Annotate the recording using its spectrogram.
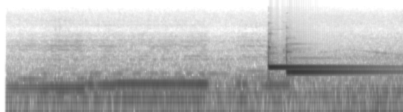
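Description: A two-tone doorbell chime, ding-dong, about four seconds in: a higher tone then a lower one, each ringing on and slowly dying away. Before it, a man's voice holds long, melodic notes in a chanted Quran recitation.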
